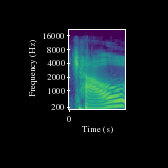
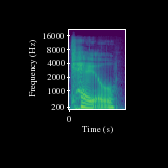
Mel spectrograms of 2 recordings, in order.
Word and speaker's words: Chaol: I was saying like there was this book character whose name was spelled Chaol. And so I pronounced his name as Chow in my head when I was reading. And then it was ended up being pronounced kale.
